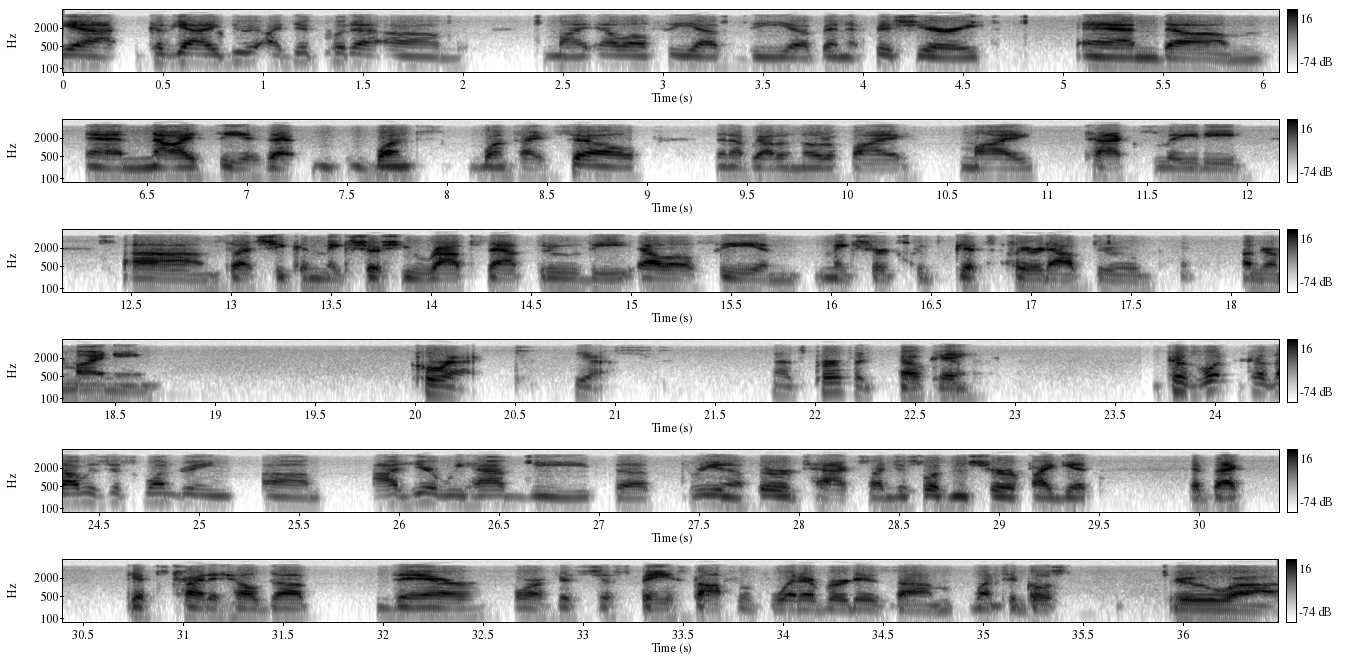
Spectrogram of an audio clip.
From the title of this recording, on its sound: Gold Club Q&A Call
